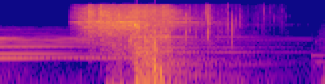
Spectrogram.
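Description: Logo jingle of a video intro: held chime-like notes fading out, then a short noisy sound effect about half a second in that dies away within a second.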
